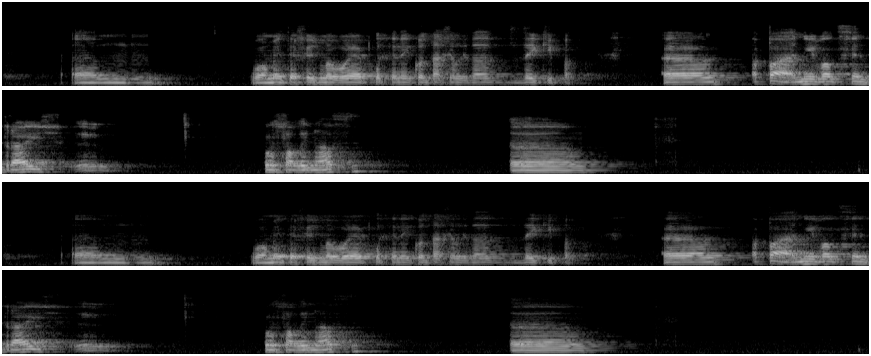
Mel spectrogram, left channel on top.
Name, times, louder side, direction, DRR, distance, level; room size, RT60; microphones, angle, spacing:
voice 1, 0.7-1.6 2.5-5.7 6.6-7.2 7.5-9.8 11.3-12.3 13.7-14.6, left 2 dB, 60° left, 1.7 m, -28 dB
29.5 x 23.0 x 8.2 m
head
